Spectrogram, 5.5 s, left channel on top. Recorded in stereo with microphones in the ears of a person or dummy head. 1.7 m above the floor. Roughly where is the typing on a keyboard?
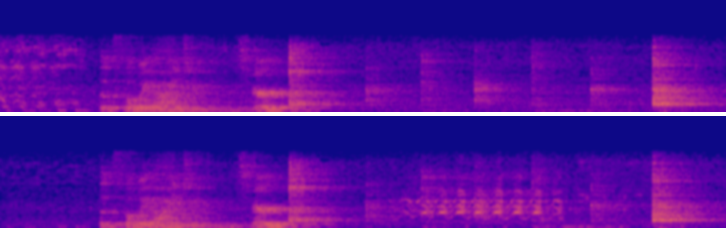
Right.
